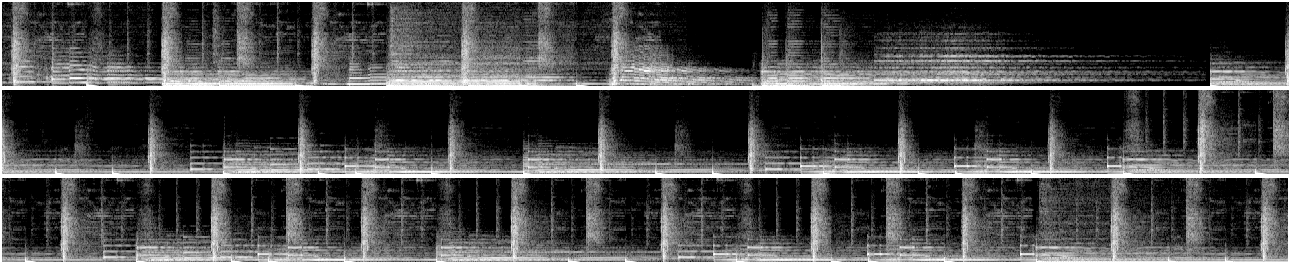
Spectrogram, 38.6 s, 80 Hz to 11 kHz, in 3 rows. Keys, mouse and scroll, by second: 11.4 double click, 17.8 double click.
